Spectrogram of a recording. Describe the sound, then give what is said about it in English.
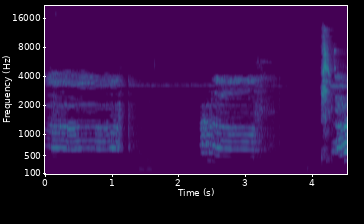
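A person moaning: two drawn-out, fairly high-pitched wailing moans separated by a pause, followed by a short voiced sound at the end. “I hope they heard you groaning.”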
